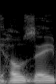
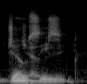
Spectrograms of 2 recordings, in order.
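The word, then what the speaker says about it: José: Ricardo I said it I was supposed to be Jose but they were worried that English speakers would pronounce it Josie it was kind of a girl's name so they want Ricardo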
